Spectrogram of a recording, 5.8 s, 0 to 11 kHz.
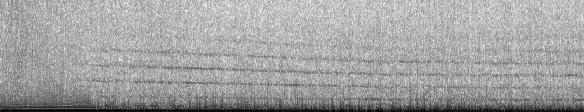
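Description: Supercharged 427 big-block Chevy V8 in an Anglia gasser, heard from inside the cabin while driving. The revs climb until about a second in, then fall away slowly.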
